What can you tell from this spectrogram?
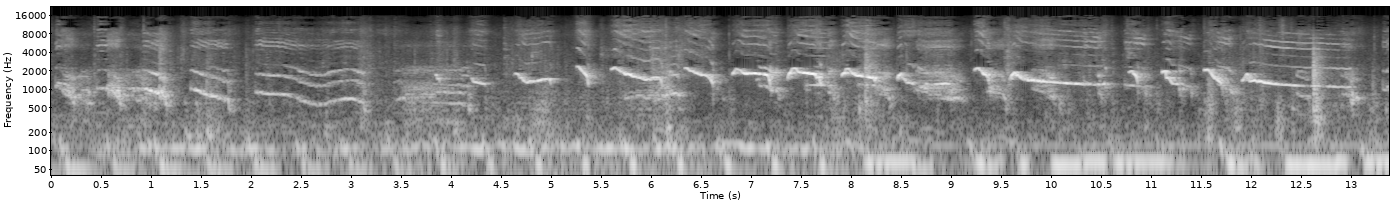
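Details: A litter of four-week-old rescue pups, a Labrador and hound cross from Maryland, cries steadily: many thin, wavering whines that rise and dip, overlapping almost continuously above a constant low indoor hum.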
